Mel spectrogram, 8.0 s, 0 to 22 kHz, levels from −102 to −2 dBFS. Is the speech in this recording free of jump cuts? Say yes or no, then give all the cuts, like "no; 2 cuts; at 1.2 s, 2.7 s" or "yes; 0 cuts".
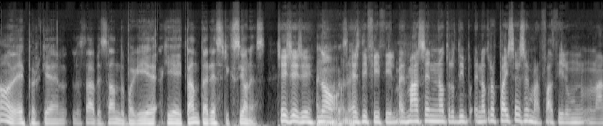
no; 1 cut; at 4.2 s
